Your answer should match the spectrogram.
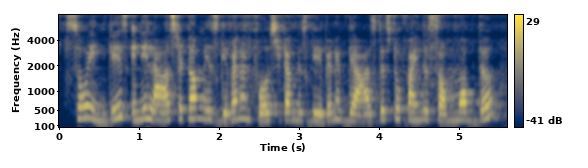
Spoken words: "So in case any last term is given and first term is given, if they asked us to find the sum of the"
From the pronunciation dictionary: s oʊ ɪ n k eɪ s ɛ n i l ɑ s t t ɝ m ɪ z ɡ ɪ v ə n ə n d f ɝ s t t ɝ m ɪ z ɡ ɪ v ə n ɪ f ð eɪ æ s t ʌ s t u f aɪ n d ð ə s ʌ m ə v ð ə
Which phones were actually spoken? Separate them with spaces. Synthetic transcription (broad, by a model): s oʊ ɪ n k eɪ s ɛ n i l ɑ s t t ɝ m ɪ z ɡ ɪ v ə n ə n d f ɝ s t t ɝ m ɪ z ɡ ɪ v ə n ɪ f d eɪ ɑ s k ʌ s t u f aɪ n d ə s ʌ m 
